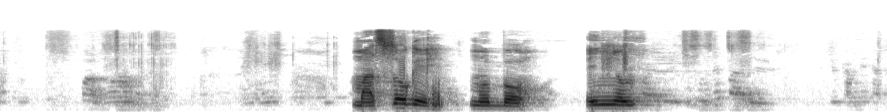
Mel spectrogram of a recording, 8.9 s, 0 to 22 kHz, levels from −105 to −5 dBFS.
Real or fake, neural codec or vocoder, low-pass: real; none; 7.2 kHz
